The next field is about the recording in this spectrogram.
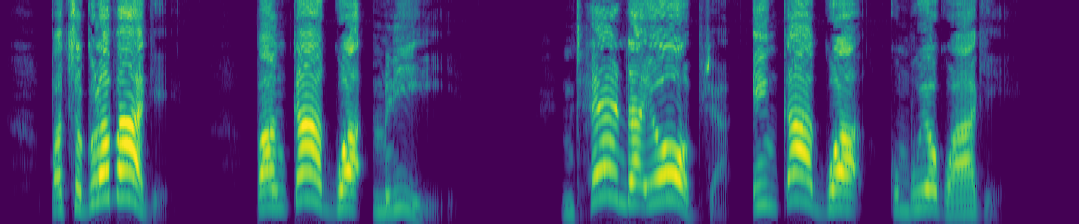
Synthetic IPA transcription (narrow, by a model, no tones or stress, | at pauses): pat͡sɔɡɔlapaːkɛ | paŋ̩kaɡwam̩liːɾḭ | ntʰɛndajɔpʰja̰ | iŋkaɡwa | kumbujɔkwaːkɛ̰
